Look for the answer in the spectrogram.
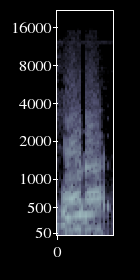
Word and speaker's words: Warnock: Is that how you pronounce his name? – Yeah, Warnock.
